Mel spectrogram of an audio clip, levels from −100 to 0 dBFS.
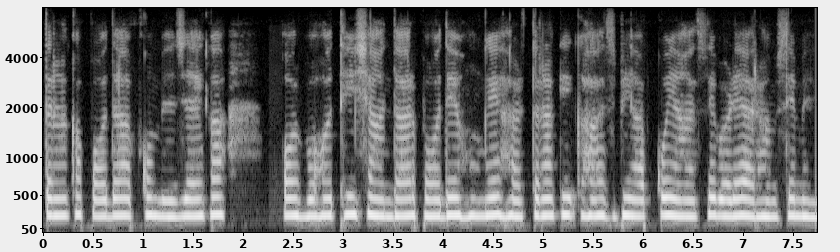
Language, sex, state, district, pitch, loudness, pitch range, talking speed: Hindi, female, Delhi, New Delhi, 225 Hz, -12 LUFS, 220-230 Hz, 185 wpm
